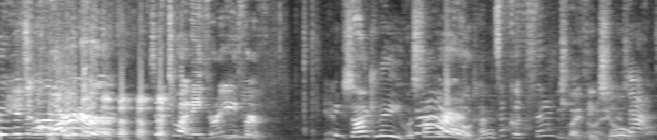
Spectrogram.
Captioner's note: Irish accent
